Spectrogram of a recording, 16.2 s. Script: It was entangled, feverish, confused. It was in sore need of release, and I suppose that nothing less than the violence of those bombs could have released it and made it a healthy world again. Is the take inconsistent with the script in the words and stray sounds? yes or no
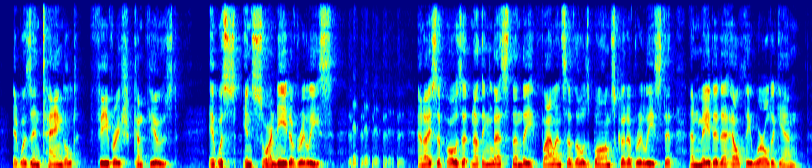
yes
